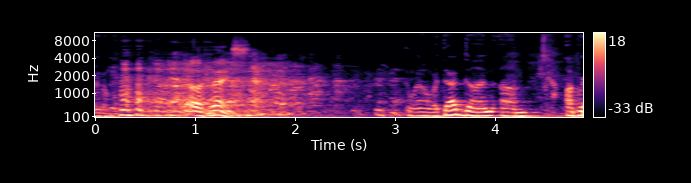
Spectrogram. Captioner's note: audience laughs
